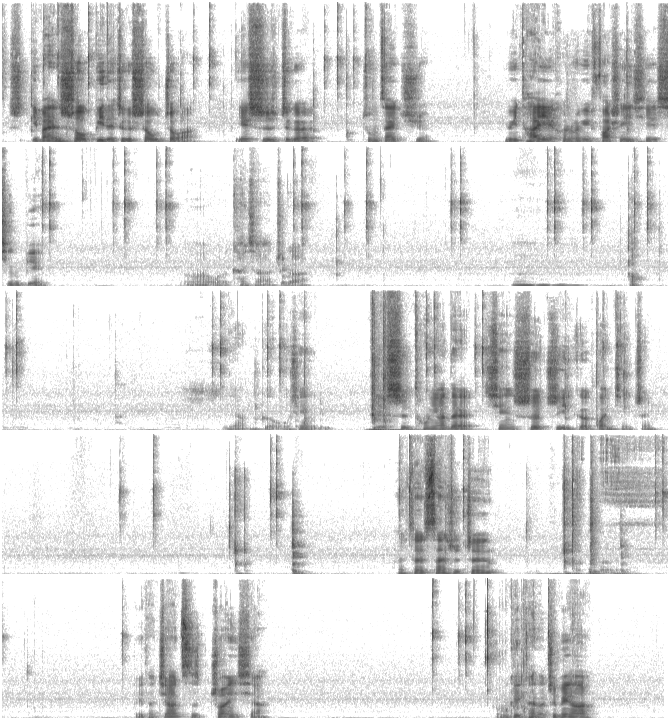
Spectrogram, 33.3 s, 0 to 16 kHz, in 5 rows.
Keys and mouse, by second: 0.5 alt+middle click, 0.8 shift+middle drag, 2.0 alt+middle click, 3.3 alt+middle click, 3.6 alt+shift+middle drag, 13.1 alt+shift+middle drag, 25.7 t, 26.6 click, 28.0-31.2 drag, 32.0 alt+shift+middle drag.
